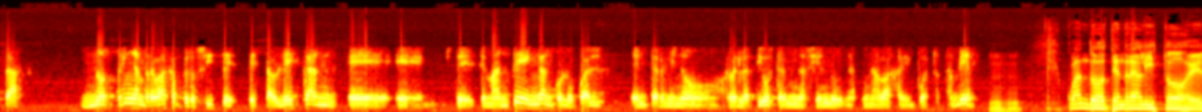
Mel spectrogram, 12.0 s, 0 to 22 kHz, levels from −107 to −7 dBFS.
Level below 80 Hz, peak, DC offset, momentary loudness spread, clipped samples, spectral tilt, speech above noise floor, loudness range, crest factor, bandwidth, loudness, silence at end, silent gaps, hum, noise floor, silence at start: -50 dBFS; -6 dBFS; under 0.1%; 9 LU; under 0.1%; -7.5 dB/octave; 36 dB; 3 LU; 14 dB; 9.6 kHz; -20 LUFS; 0 s; none; none; -55 dBFS; 0.05 s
